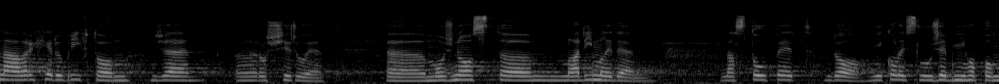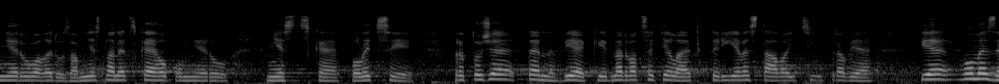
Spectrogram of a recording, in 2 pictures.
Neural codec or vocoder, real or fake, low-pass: none; real; 9.9 kHz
